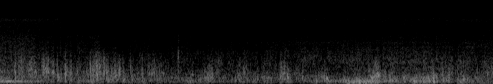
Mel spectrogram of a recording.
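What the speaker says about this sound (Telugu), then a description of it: "బైక్ నడుపుతూ గాలి శబ్దం తప్ప ఇంకేం వినిపించదు" Steady, blustery wind rushing and buffeting close to the microphone as air streams past a motorcycle rider on hill roads in Lavasa, near Pune, with no voices.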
